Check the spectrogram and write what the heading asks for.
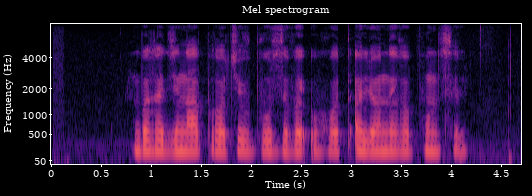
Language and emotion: Russian, neutral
